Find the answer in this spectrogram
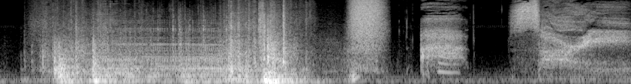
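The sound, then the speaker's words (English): Drawers and closet doors bang shut amid rummaging as a woman gets dressed for an early meeting, with one loud, heavy thud, followed by several short breathy bursts of noise, like hurried sliding or hushed whispering. “Take this moment of a woman getting dressed for an early meeting while her husband's still asleep.”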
